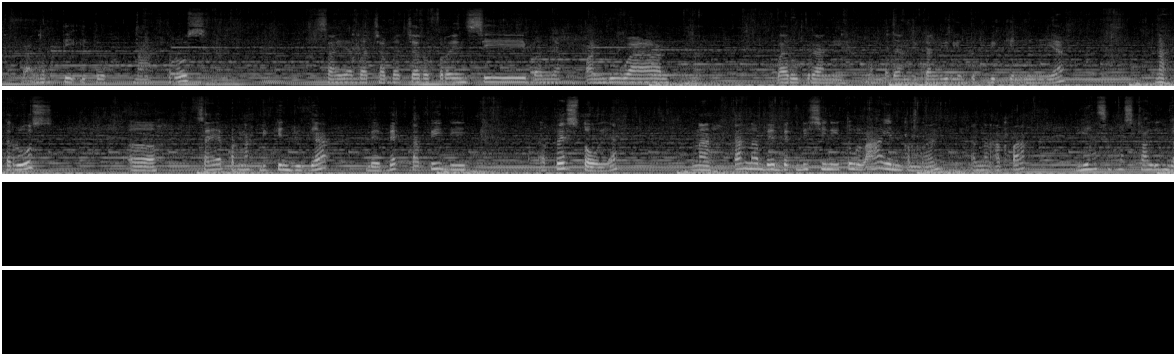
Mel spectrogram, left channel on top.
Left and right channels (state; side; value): silent; right; digital silence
